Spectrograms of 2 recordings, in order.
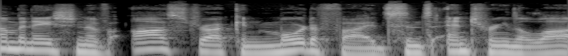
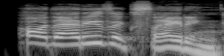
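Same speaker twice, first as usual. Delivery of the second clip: very high, squeaky, chittering chipmunk voice; 11 semitones higher than usual. Narrator reads Welk, meeting newcomer Marie, in a chittering chipmunk voice. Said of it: "he chittered in a voice like a chipmunk".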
